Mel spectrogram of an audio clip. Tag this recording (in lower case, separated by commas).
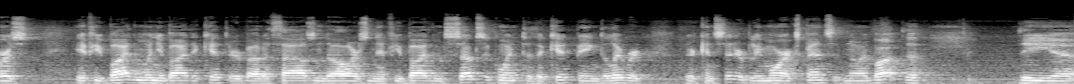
speech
